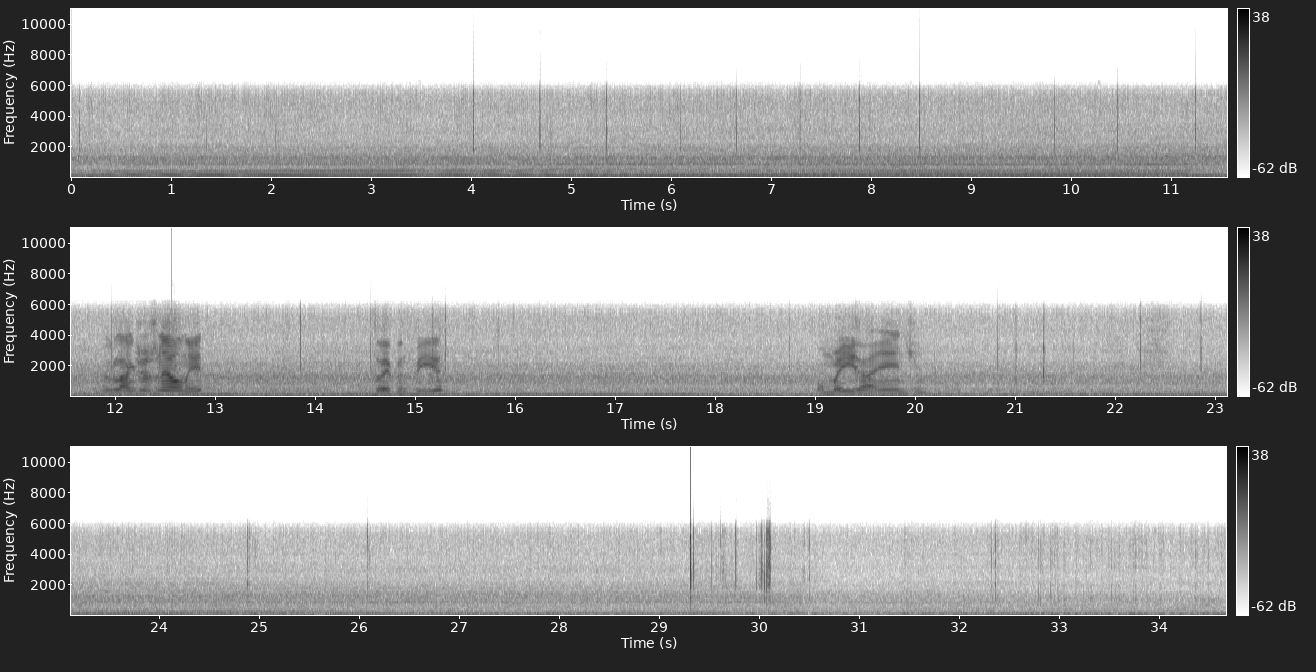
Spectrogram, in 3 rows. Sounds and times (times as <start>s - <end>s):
Car: 0.0s - 34.6s.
